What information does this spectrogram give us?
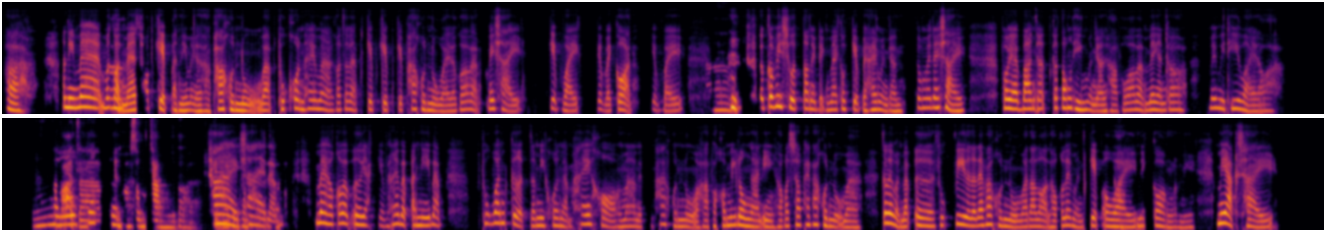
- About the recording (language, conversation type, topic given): Thai, unstructured, ทำไมบางคนถึงชอบเก็บของที่ดูเหมือนจะเน่าเสียไว้?
- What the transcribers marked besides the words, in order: other noise; tapping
